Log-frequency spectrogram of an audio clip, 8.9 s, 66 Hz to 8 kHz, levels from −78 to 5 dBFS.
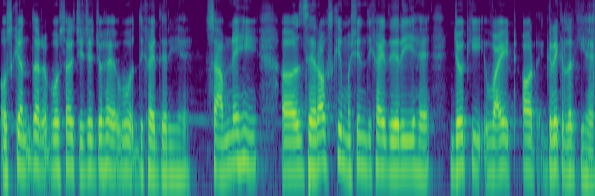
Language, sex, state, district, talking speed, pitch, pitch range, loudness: Hindi, male, Uttarakhand, Tehri Garhwal, 200 wpm, 130 Hz, 125-140 Hz, -16 LUFS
